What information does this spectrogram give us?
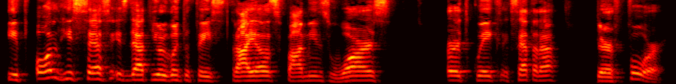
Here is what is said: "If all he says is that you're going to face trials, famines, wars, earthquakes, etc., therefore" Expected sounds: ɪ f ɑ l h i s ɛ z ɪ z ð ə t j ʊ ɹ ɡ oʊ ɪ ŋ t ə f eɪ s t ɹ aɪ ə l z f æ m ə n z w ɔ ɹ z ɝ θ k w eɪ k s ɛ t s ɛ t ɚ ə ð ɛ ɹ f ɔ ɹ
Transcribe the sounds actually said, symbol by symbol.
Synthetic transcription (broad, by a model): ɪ f ɑ l h i s ɛ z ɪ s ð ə t j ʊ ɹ ɡ oʊ ɪ ŋ t ə f eɪ s t ɹ aɪ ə l s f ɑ m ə n s w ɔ ɹ s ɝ t k w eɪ k s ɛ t s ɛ t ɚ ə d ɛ ɹ f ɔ ɹ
